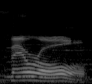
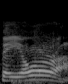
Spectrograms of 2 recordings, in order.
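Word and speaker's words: Faora: What about Pharaoh? Who? Pharaoh. Who? What if she works for General Zod? Oh, Feora.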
